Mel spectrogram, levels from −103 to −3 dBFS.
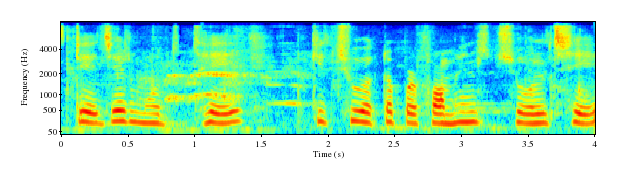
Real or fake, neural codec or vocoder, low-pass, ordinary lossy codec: real; none; 7.2 kHz; AAC, 48 kbps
